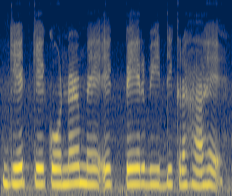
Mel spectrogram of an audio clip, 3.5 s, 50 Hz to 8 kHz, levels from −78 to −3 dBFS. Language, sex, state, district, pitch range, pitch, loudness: Hindi, female, Arunachal Pradesh, Lower Dibang Valley, 230-240 Hz, 235 Hz, -13 LUFS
